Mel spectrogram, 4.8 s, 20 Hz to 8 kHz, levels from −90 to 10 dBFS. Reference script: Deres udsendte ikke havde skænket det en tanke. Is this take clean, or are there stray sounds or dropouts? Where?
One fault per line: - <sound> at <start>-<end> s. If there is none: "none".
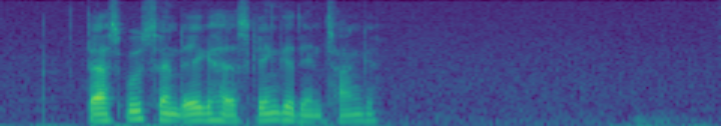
none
